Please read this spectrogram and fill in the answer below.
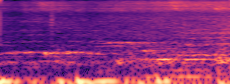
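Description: A steady, heavy low rumble with faint tones above it.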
